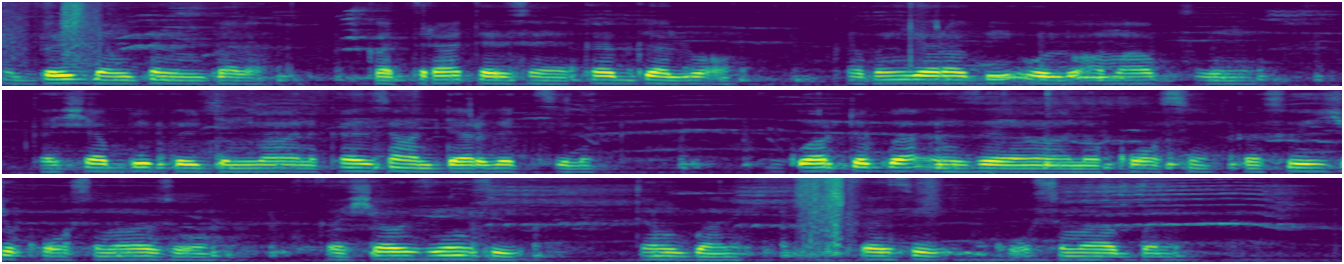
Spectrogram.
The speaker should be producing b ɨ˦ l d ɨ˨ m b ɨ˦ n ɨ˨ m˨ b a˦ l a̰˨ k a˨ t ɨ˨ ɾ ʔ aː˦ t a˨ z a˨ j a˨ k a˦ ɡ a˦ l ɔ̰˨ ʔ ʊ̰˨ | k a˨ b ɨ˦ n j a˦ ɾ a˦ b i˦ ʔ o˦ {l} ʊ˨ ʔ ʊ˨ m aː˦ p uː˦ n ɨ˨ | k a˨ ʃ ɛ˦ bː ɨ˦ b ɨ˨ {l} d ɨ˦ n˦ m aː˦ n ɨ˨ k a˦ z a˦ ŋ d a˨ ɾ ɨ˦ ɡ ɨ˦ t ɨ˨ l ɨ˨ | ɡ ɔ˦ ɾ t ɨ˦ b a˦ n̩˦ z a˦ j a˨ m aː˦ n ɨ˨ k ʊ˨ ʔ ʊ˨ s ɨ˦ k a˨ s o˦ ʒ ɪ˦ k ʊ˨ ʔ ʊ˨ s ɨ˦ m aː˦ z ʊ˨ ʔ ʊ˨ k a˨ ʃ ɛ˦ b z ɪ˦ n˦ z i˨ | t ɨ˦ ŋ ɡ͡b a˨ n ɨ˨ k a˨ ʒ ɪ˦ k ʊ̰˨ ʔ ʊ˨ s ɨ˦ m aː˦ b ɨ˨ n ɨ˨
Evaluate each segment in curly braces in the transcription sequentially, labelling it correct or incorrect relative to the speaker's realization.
correct, correct

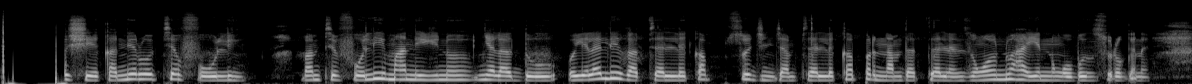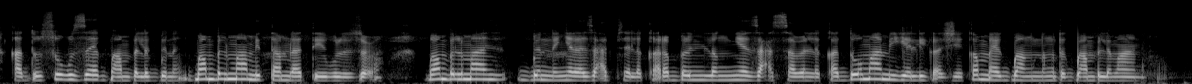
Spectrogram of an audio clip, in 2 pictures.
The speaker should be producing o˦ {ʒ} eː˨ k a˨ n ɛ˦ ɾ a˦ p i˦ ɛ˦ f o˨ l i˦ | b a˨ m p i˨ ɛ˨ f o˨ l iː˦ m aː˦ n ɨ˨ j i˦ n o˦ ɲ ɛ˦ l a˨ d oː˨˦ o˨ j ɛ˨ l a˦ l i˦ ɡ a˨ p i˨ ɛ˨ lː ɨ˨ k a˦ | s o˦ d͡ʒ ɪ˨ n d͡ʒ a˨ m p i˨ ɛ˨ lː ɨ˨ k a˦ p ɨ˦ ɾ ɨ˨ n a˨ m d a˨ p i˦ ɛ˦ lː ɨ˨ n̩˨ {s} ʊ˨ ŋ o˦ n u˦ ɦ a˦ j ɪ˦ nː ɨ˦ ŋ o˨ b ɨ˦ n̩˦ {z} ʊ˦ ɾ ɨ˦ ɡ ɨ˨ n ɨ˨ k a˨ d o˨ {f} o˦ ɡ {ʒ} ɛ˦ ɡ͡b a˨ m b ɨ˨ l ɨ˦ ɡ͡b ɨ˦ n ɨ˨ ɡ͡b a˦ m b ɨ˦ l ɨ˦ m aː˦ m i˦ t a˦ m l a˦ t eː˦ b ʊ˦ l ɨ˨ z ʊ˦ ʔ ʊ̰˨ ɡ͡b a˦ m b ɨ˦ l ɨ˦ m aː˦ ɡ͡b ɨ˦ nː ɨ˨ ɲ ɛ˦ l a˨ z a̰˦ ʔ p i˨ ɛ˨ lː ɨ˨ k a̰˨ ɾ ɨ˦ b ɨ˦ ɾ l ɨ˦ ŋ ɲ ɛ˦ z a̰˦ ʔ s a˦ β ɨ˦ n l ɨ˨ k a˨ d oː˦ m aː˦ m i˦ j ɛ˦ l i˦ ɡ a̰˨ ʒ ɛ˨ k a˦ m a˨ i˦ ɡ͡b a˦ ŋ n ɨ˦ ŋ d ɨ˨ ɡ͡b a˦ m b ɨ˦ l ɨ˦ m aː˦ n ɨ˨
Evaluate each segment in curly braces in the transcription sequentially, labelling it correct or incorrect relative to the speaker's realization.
incorrect: ʃ, incorrect: z, incorrect: s, incorrect: s, incorrect: z

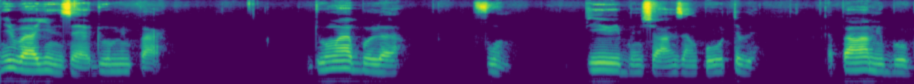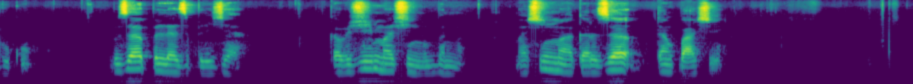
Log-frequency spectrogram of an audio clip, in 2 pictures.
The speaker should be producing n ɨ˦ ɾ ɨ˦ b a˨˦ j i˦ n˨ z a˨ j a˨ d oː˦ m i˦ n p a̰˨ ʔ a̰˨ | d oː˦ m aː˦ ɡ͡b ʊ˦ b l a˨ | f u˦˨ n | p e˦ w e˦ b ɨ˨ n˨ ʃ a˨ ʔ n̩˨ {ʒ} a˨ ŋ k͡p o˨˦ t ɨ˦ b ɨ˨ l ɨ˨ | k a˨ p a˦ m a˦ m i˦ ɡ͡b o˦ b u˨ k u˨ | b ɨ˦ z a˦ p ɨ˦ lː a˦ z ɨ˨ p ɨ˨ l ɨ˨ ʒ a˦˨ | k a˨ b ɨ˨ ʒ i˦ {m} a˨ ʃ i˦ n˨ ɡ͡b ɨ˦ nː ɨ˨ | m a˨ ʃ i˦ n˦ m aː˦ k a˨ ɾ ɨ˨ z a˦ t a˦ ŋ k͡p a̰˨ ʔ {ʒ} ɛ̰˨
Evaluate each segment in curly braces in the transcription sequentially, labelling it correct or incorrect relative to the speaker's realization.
incorrect: z, correct, incorrect: ʃ

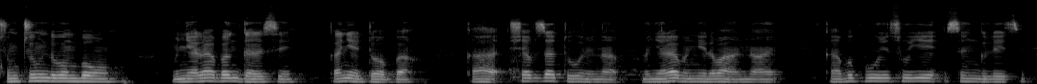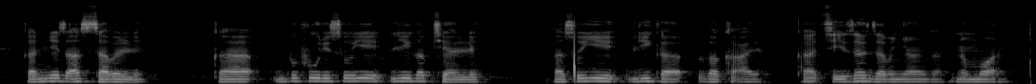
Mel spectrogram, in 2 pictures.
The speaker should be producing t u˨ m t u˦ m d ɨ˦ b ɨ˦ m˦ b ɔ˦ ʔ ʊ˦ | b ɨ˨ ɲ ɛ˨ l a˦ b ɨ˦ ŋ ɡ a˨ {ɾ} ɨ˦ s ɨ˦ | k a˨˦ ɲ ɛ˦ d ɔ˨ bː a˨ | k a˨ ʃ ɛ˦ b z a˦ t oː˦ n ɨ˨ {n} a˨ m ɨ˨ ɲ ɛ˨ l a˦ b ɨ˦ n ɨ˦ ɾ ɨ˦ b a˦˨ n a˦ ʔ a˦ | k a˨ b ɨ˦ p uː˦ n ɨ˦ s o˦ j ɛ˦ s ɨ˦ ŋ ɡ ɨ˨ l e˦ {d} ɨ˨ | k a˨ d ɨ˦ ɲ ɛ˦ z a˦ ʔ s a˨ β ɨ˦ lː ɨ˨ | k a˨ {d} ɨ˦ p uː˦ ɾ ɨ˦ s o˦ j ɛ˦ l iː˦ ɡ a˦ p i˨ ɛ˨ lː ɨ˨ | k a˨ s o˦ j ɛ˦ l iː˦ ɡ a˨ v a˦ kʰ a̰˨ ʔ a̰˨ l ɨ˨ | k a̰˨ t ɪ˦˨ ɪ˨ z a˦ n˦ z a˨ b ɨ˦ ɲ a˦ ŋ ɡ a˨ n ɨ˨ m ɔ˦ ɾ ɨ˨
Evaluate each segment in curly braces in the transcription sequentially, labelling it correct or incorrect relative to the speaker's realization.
incorrect: l, correct, incorrect: t, incorrect: b

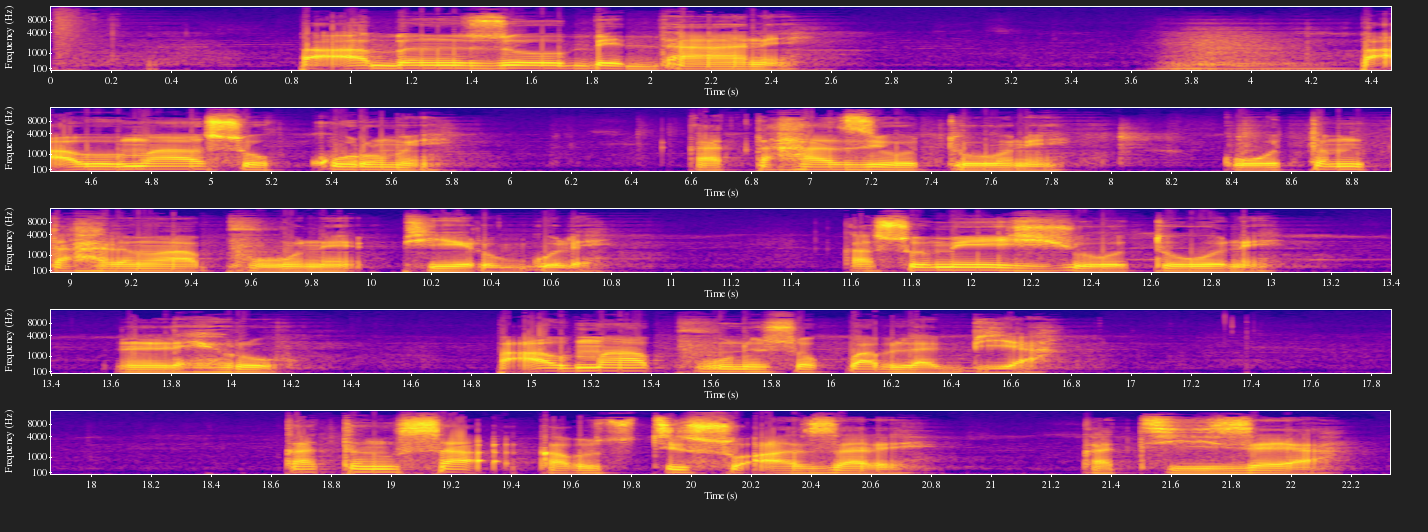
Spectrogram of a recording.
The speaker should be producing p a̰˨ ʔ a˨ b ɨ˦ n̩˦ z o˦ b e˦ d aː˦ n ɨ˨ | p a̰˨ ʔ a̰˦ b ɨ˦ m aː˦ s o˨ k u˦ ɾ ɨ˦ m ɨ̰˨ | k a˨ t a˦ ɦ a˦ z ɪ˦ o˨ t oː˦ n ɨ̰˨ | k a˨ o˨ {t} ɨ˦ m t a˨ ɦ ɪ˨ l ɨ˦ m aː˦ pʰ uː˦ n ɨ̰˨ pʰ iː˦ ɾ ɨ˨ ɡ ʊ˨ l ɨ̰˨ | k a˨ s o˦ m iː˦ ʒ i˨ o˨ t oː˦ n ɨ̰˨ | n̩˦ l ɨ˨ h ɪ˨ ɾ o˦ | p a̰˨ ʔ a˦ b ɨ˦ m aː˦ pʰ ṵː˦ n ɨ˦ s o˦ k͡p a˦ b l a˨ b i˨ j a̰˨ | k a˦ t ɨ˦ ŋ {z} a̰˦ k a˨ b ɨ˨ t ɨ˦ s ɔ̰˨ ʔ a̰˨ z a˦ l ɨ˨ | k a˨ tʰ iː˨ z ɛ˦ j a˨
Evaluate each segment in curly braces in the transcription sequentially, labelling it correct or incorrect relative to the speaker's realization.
correct, incorrect: s

